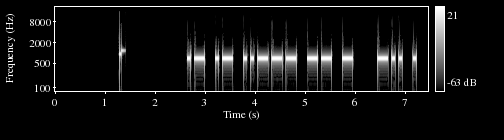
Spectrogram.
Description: Morse code, heard as a keyed tone, about 17 wpm, 700 Hz. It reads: AA2MT DE
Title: USA Callsign DE Callsign 17wpm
